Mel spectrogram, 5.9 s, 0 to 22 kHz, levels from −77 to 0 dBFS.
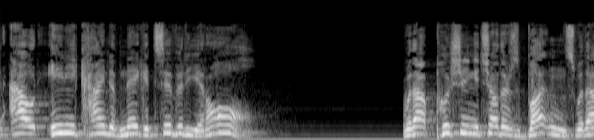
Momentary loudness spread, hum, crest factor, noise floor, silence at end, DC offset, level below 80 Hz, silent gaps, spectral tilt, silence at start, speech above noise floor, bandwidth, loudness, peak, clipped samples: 3 LU; none; 16 dB; -53 dBFS; 0 s; 1%; -50 dBFS; none; -5.5 dB/octave; 0 s; 39 dB; 11 kHz; -15 LUFS; 0 dBFS; under 0.1%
